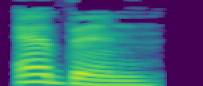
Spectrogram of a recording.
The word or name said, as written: eban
